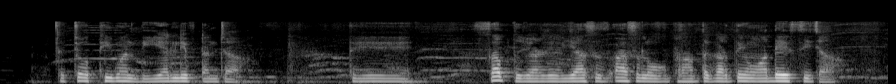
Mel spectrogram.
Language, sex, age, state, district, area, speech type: Dogri, male, 30-45, Jammu and Kashmir, Reasi, rural, spontaneous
